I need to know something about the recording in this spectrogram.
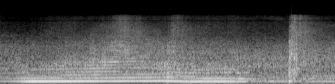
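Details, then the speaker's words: BMW M235i after new ignition coils and spark plugs fixed misfire at peak boost: strong even pull, steady low drone rising through revs, no stumble; normal acceleration under load. "I think it's good, bro. It's not misfiring at peak boost anymore. Should be good."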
